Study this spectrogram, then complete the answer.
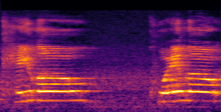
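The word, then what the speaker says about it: Qalo: Um, this one particularly is from company called Kao Quao. It's spelled Q A L O.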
